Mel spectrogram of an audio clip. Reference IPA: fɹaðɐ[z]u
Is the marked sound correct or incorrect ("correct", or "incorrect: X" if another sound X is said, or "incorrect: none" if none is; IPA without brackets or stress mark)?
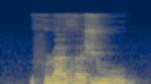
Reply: incorrect: ʒ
